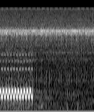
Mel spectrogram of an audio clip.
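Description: A telephone rings in a two-tone burst indoors during a television comedy sketch, loud and clear for under a second, then cuts off into quiet room tone.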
